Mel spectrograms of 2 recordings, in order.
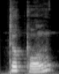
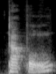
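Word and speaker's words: tuple: পরেরটাকে বলি আমরা টপল বা টাপল, অনেকে টাপল উচ্চারণ করে, অনেকে টুপল উচ্চারণ করে।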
